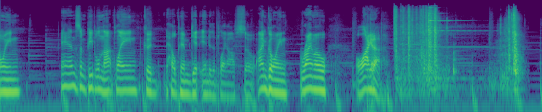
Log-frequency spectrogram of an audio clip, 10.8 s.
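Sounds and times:
speech: 0.0 - 0.5, 1.2 - 8.0
cash register drawer sliding and thudding: 7.9 - 9.2, 9.8 - 10.6
cash register mechanical clatter: 7.9 - 10.6.

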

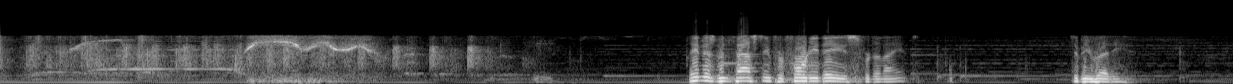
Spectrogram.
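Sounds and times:
audience applause: 0.0 - 5.6
whistling: 0.3 - 7.7
speech: 6.9 - 9.3, 10.7 - 11.4.

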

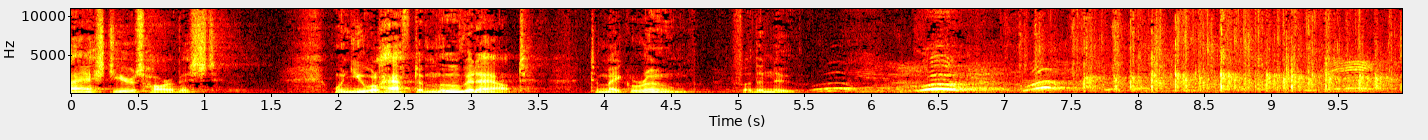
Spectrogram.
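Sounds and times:
speech: 0.0 - 1.2, 1.8 - 5.5
people whooping: 5.6 - 8.3, 9.0 - 9.9
audience clapping: 7.0 - 9.9.

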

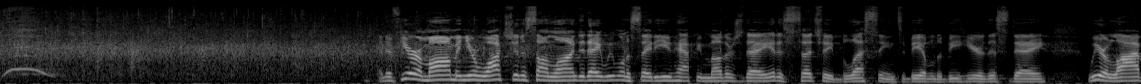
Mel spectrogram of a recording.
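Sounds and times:
audience applause: 0.0 - 4.1
speech: 3.8 - 11.4.

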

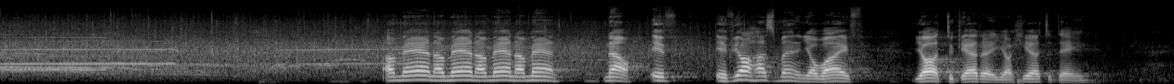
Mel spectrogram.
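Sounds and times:
church audience clapping: 0.0 - 8.9
speech: 3.8 - 8.6, 9.2 - 11.0.

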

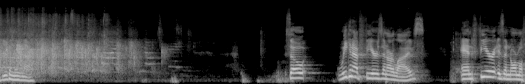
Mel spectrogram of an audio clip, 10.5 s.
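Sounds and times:
speech: 0.0 - 0.8, 5.8 - 6.2, 6.8 - 10.5
audience applause: 0.0 - 3.5.

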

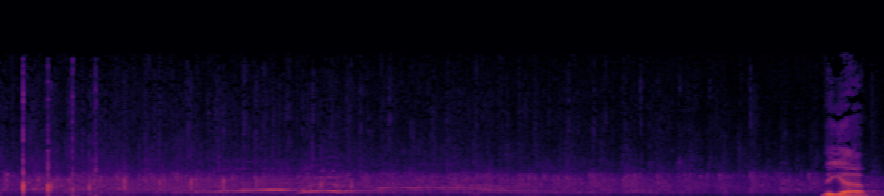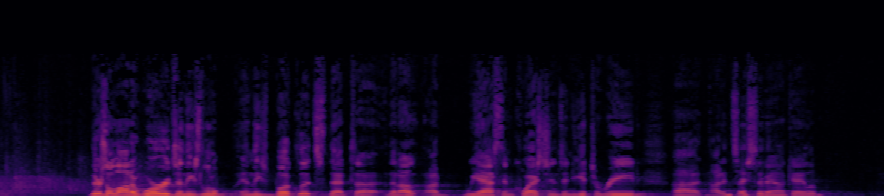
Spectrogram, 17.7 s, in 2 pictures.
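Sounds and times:
audience clapping: 0.0 - 10.3
speech: 8.2 - 8.8, 9.8 - 17.2.

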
